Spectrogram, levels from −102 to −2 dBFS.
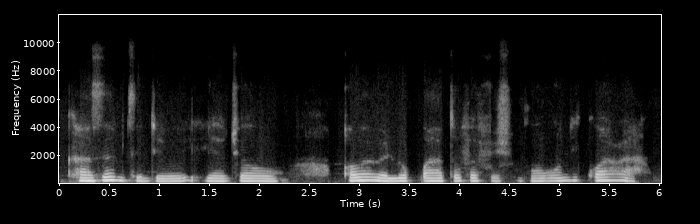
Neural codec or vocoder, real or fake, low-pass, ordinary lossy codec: none; real; 7.2 kHz; Opus, 32 kbps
